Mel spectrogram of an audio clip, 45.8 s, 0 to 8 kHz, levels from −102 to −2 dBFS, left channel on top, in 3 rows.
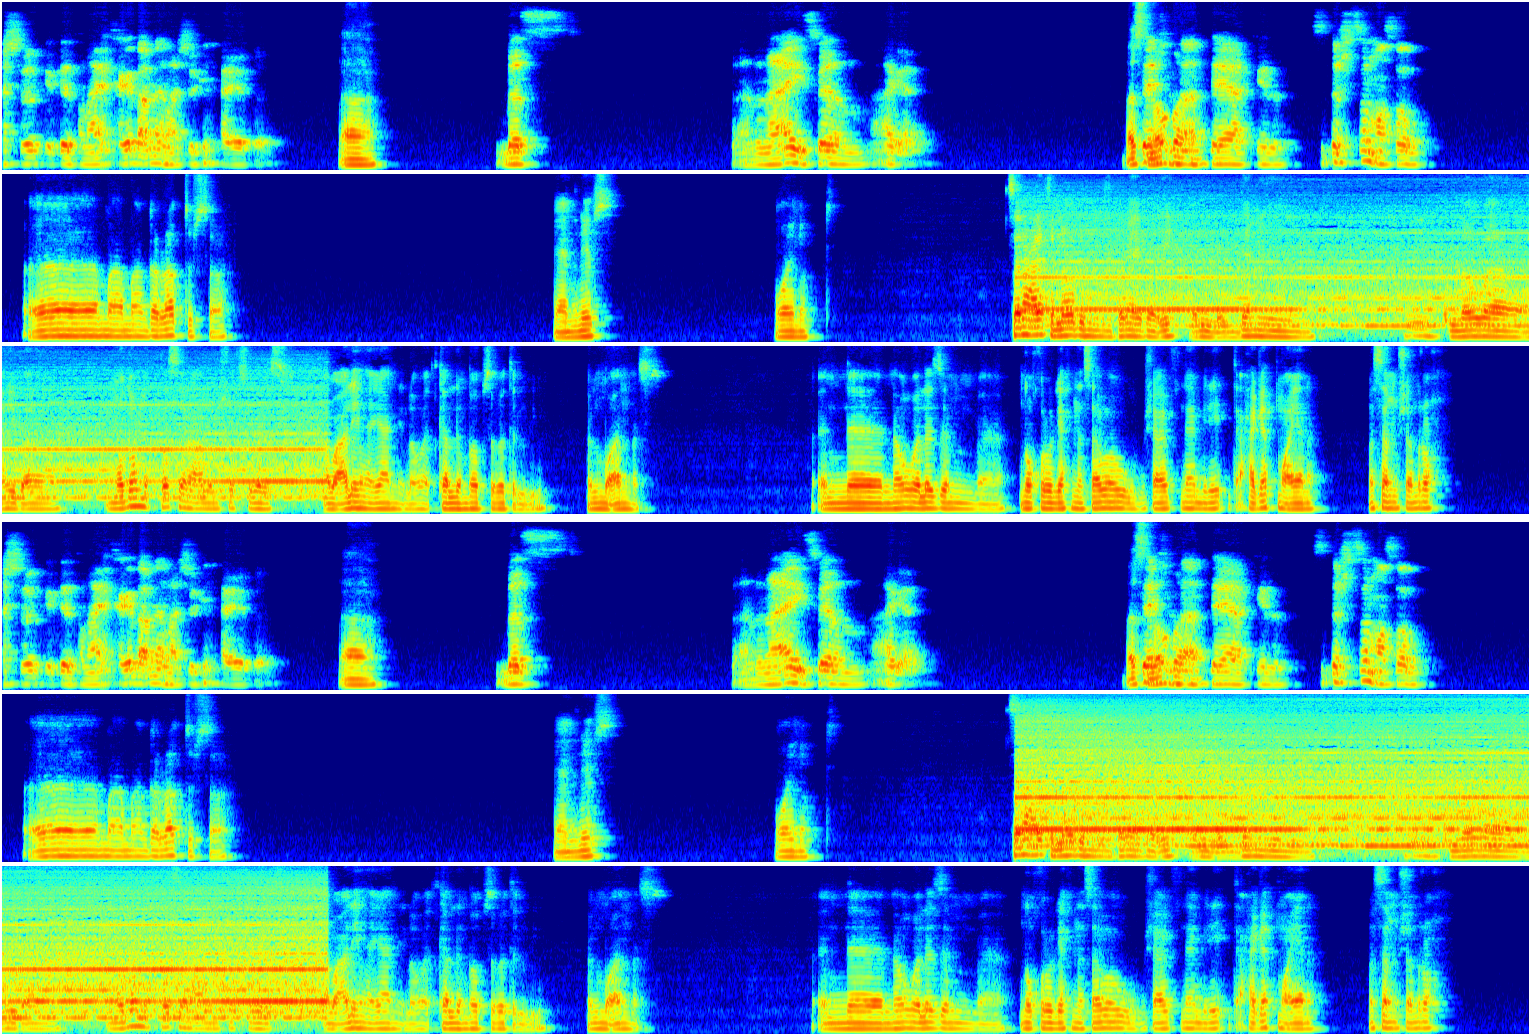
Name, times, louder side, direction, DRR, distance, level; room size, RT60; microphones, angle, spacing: voice 1, 0.0-2.6 4.9-5.4 7.3-9.2 11.4-12.8 13.3-14.2 29.3-29.6, equal, 25° left, 5.1 m, -26 dB
voice 2, 3.4-3.7 11.2-12.0 15.5-17.5 20.8-21.3 23.0-23.3 25.3-28.4 29.7-31.1 31.6-33.4 33.7-36.0 36.4-37.1 38.7-43.7 44.2-45.0, left 4 dB, 70° left, 0.6 m, -23 dB
sound 1, 25.4-33.8, right 6 dB, 45° right, 0.3 m, -22 dB
11.5 x 5.2 x 3.0 m
head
